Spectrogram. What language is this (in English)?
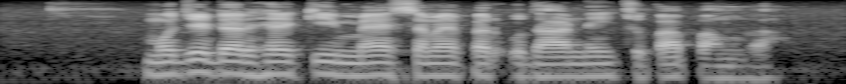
Hindi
